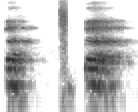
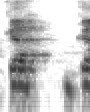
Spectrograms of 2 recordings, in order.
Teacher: a B sound, which is made with the 2 lips, B, B, has a particular idea behind it, versus a G sound, which has G, G, a guttural sound, right?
